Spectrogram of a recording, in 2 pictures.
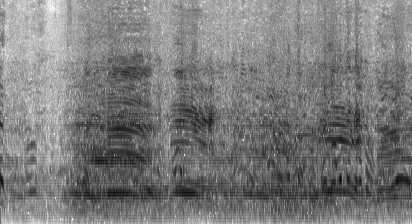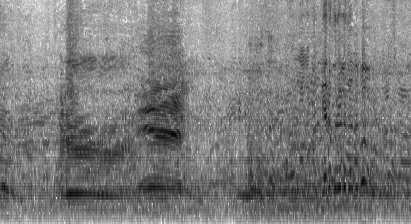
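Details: Young bull and heifer calves at a Madaripur livestock market in Bangladesh, bought by a farmer; repeated drawn-out moos, some wavering, from several calves over steady market chatter and men haggling.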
